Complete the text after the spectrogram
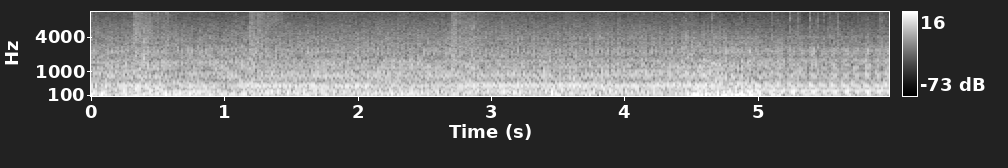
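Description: An off-road truck engine roars at high speed.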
